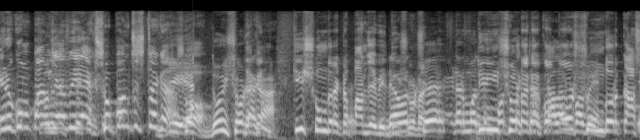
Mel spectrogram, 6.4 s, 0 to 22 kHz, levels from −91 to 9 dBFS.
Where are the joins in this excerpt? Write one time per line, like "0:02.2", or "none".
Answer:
0:01.9
0:04.5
